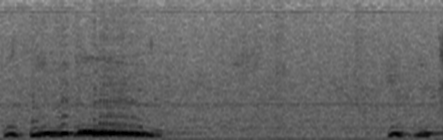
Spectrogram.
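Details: Decoy spotted dove calling for wild doves: two quick coos run into one long, rich, rolling coo that falls away, followed by quiet before two more short coos near the end.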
